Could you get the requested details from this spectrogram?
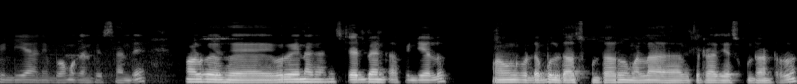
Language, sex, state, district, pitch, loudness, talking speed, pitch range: Telugu, male, Andhra Pradesh, Chittoor, 100 Hz, -18 LUFS, 150 wpm, 100-110 Hz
